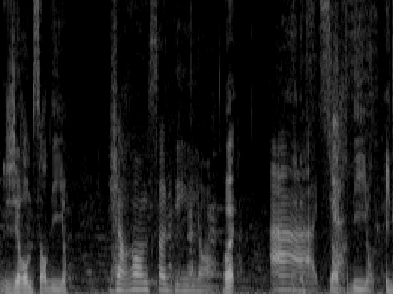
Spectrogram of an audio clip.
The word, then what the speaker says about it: Sordillon: Jerome Sordillon.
